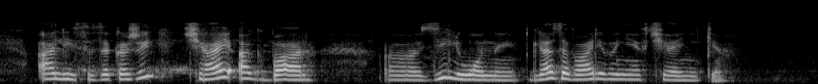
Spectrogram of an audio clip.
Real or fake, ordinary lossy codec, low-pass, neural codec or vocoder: fake; Opus, 24 kbps; 7.2 kHz; vocoder, 22.05 kHz, 80 mel bands, HiFi-GAN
